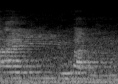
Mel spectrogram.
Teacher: Jadi panjangnya 4 harkat sampai 5 harkat. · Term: mat jaiz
